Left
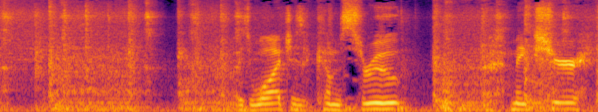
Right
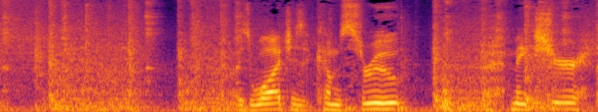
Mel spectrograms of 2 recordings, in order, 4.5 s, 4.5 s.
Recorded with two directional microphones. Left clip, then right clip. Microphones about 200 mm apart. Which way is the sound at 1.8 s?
5° left (ahead or behind).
